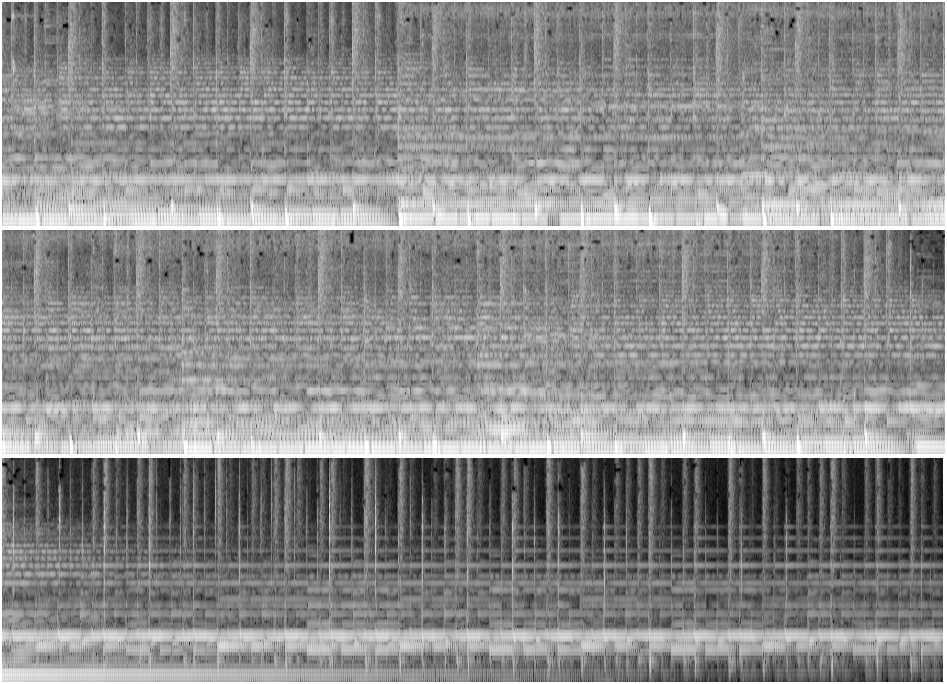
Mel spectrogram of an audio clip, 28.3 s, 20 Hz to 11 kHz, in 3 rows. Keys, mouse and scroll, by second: 0.1 right click, 0.5 shift+middle click, 1.7 shift+right click, 5.6 shift+right click, 5.8 middle click, 7.2 s, 11.1 middle click, 11.5 scroll down 2, 12.1 middle click, 12.8-13.4 scroll up 2, 13.4 shift+middle click, 14.6 right click, 15.5 click, 18.8 middle click, 19.6 shift+middle click, 20.8 middle click, 21.2 scroll down 1, 21.9-22.4 scroll down 1, 22.4 l, 22.9 middle click, 23.8 s.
